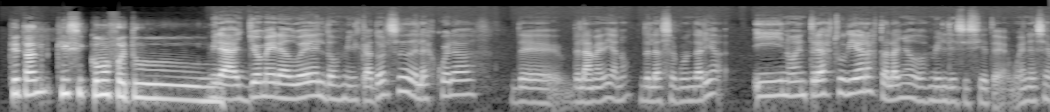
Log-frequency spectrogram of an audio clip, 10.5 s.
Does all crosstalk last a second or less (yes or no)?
yes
